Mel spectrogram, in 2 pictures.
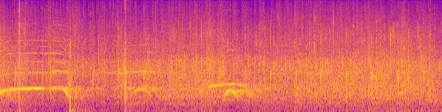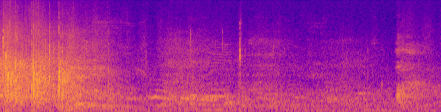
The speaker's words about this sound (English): Let's give him one more big praise clap right now.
